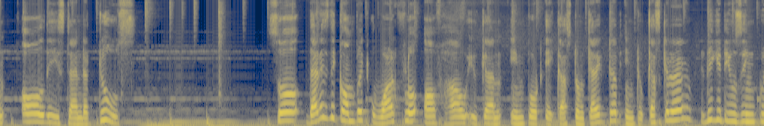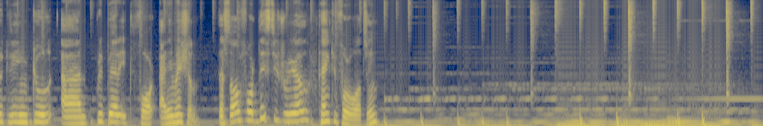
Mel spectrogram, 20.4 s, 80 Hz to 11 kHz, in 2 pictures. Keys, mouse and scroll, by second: 0.0 alt+click, 0.4 ctrl+click, 2.1 ctrl+click, 2.6 alt+click, 3.8 click, 4.8 ctrl+click, 6.5 click, 7.3 alt+click, 8.2 click, 8.4 alt+click, 9.0 ctrl+click, 10.0 alt+click, 10.8 click, 11.6 ctrl+click, 12.6 alt+click, 13.9 ctrl+click, 15.2 alt+click, 16.0 s, 16.6 alt+click.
